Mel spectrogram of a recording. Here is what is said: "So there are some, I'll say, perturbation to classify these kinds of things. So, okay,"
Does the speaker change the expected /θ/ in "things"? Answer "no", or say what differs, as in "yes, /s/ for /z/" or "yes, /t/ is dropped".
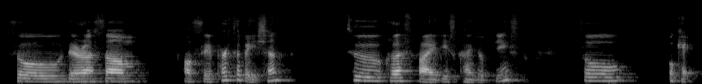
yes, /t/ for /θ/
